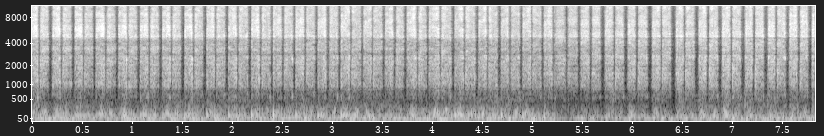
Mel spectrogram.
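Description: A marker's felt tip rubs and scratches in fast back-and-forth strokes across the top edge of a flat printed paper coloring page, filling it with orange while one hand holds the sheet down on a dark backing. The sound is a bright, papery hiss that pulses with each quick stroke at a steady, rapid pace, with almost no low end.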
